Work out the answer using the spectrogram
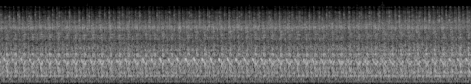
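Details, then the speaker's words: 2003 US-market Mazda 6 2.3 L: a fast ticking knock, about three per second, that grows with throttle, like a bicycle ratchet. The sump was removed with bearings clean and the chain tight. Source unknown. "стук не похожи ни на вкладыше не на цепь не понятно что это за стук такой трещотка на велосипеде"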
